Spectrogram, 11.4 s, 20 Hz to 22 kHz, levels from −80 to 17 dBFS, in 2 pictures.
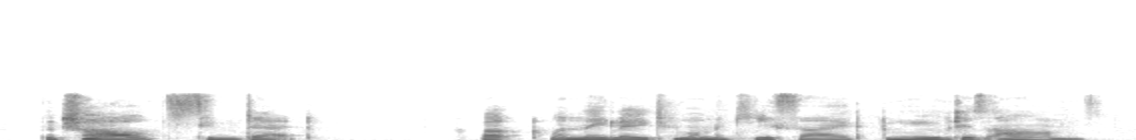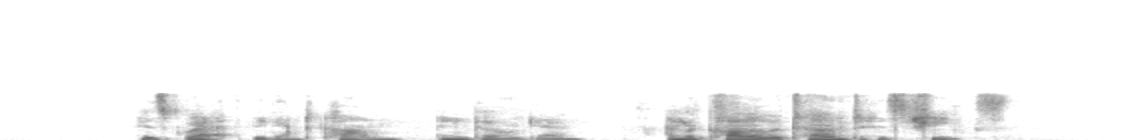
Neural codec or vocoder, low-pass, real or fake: codec, 44.1 kHz, 3.4 kbps, Pupu-Codec; 7.2 kHz; fake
